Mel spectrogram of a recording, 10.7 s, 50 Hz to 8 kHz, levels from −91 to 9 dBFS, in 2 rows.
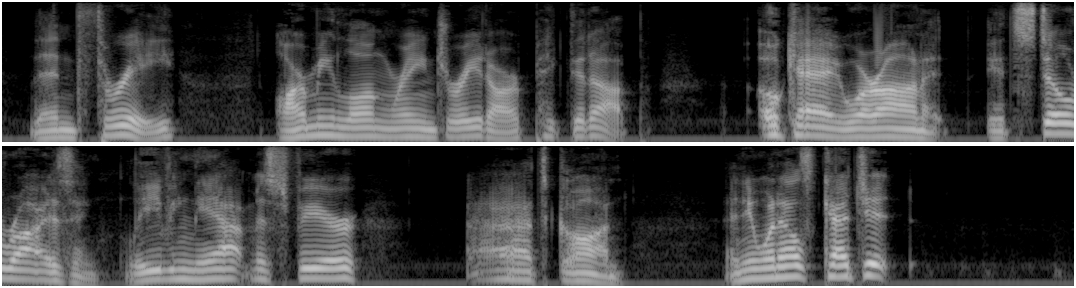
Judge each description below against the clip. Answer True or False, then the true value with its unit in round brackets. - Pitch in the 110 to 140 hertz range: True (135 Hz)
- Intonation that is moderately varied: True (4.2 semitones)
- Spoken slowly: True (130 wpm)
